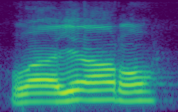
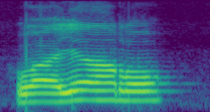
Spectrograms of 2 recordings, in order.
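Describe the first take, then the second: The two takes are said the same way.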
